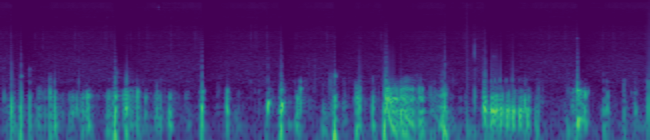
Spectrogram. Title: noisy tummy | stomach rumbling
